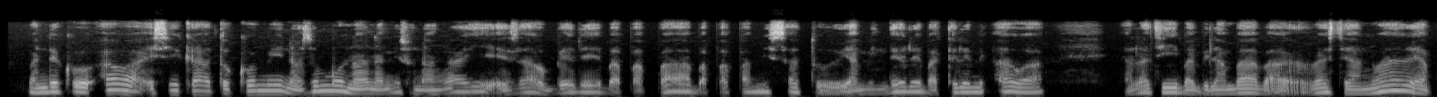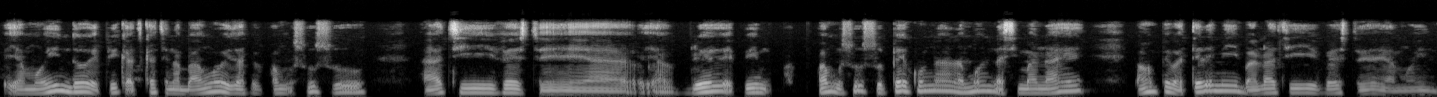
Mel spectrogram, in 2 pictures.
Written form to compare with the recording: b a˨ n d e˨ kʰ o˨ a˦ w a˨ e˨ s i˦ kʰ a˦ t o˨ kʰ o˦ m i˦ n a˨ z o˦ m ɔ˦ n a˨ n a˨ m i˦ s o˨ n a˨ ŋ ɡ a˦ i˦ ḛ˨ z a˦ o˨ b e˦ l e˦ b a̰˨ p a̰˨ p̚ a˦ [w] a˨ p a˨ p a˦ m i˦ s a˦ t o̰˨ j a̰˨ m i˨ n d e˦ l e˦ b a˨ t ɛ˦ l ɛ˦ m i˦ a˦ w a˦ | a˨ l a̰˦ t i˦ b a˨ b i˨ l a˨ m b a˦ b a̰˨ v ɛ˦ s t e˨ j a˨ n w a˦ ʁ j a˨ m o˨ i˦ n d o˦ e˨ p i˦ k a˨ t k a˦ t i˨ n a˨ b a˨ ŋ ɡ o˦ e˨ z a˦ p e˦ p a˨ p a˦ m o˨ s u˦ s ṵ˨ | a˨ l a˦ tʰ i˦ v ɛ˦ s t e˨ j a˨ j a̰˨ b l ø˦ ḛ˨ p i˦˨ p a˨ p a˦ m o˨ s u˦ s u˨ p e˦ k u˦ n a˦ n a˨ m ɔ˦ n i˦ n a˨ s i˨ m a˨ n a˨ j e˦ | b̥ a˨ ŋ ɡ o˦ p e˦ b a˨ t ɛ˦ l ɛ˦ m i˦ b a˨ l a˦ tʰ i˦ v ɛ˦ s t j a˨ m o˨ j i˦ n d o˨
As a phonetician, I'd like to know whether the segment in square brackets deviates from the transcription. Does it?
yes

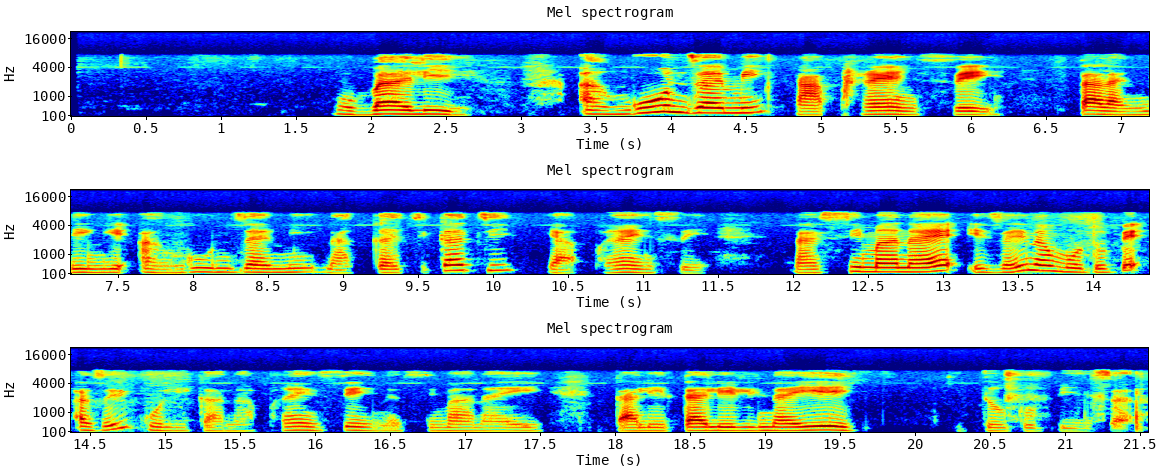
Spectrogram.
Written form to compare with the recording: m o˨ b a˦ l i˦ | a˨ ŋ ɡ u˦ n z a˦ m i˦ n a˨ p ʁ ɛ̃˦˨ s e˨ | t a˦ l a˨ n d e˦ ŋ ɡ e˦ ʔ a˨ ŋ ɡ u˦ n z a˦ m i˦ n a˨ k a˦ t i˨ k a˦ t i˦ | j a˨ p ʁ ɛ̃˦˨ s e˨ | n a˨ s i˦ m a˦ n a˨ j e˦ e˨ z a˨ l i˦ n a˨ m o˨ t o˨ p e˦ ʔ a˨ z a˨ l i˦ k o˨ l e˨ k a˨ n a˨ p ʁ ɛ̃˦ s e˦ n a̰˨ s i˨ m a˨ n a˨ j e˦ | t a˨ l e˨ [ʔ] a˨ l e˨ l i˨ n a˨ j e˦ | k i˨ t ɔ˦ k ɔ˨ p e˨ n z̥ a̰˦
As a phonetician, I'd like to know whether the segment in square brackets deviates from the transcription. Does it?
yes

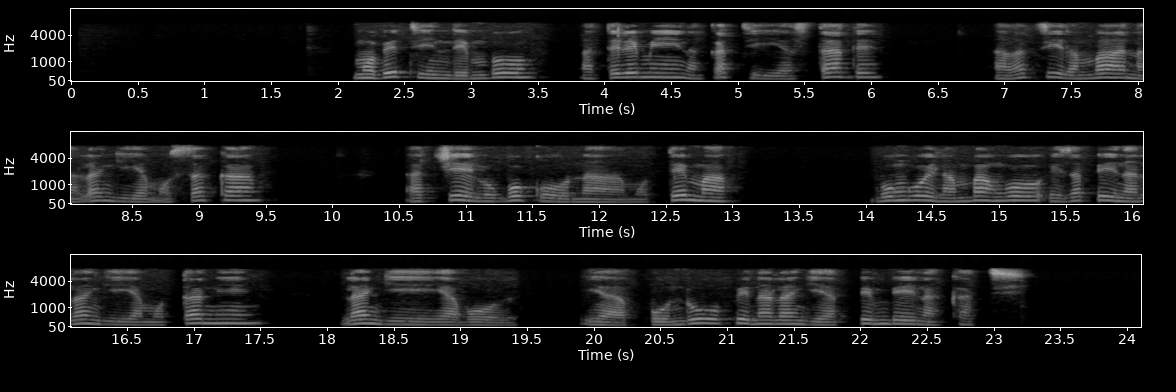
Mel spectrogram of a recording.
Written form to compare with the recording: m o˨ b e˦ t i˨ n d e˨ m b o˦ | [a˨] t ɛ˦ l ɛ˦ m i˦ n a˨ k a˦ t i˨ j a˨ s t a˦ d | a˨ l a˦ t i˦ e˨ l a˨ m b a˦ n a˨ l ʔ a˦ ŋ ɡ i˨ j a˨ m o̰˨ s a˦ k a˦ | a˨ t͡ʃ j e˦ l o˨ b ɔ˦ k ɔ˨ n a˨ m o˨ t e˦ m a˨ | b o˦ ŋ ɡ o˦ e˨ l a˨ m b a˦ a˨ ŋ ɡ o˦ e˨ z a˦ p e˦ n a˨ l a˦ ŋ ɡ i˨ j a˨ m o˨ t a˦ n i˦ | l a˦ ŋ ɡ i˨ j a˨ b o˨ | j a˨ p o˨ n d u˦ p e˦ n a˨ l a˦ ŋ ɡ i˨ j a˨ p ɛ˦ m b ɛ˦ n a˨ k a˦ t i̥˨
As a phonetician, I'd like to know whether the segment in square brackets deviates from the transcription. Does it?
no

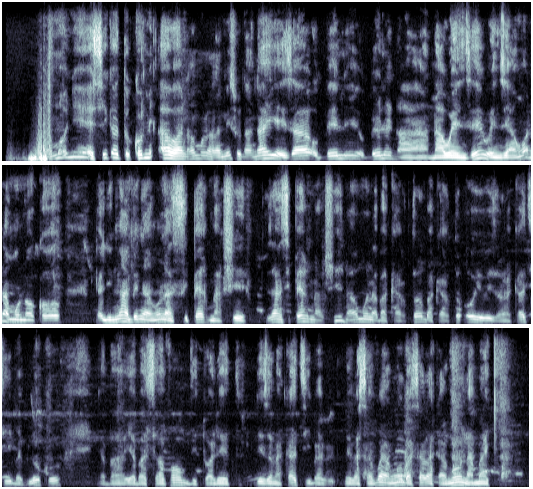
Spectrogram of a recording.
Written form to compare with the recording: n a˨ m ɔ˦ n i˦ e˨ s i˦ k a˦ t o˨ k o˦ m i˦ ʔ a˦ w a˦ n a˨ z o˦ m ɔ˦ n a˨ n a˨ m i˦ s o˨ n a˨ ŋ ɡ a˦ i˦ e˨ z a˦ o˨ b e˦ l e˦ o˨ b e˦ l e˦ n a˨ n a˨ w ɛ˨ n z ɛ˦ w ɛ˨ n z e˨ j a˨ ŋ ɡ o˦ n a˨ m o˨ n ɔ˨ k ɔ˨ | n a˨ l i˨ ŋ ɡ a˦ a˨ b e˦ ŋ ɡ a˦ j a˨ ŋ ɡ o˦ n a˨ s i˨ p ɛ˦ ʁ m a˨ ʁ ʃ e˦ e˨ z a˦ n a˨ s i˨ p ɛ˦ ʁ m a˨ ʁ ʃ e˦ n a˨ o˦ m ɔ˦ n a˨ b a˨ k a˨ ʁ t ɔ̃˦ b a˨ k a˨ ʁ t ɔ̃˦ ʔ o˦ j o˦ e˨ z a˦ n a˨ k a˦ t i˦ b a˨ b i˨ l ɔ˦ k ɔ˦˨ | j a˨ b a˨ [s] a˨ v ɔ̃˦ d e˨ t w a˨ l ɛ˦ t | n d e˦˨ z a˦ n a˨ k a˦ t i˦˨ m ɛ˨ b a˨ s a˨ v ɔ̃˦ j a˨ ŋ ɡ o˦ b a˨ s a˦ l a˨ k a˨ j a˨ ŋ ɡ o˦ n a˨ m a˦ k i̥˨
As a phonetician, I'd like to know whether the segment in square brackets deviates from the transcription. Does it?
no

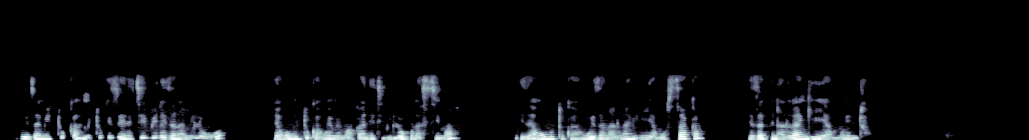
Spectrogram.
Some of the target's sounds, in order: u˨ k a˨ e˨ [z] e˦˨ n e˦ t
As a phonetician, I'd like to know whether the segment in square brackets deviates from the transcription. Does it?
no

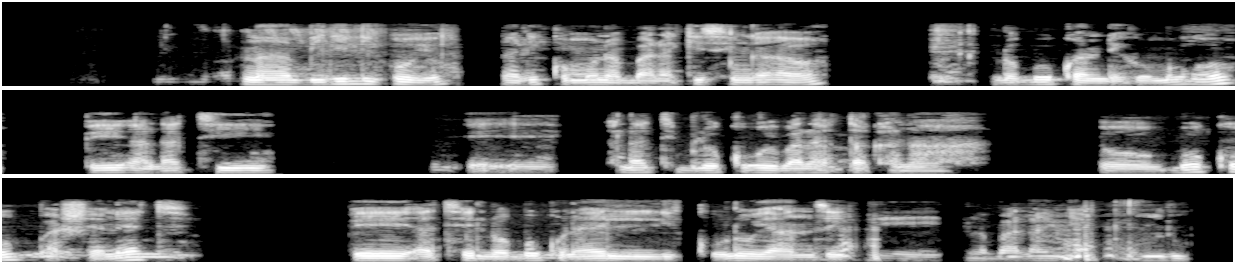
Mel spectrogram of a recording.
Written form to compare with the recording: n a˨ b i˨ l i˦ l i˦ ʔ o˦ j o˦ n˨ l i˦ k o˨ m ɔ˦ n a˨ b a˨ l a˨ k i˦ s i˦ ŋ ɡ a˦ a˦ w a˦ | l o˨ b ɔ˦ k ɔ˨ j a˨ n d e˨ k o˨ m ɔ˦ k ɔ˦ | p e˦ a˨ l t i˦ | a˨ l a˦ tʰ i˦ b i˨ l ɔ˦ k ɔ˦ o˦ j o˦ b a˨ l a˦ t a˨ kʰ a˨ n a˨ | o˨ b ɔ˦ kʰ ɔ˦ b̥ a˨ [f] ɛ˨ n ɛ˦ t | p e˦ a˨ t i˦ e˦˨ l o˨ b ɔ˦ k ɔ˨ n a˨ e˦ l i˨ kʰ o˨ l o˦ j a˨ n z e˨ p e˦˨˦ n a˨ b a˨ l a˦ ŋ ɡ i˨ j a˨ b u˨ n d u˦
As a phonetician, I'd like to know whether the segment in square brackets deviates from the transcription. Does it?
yes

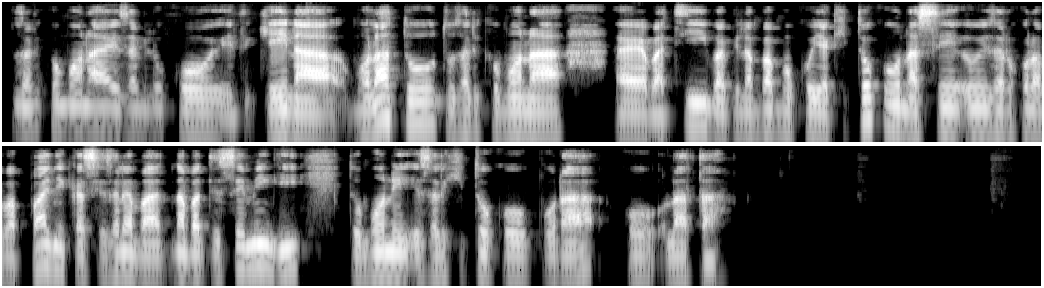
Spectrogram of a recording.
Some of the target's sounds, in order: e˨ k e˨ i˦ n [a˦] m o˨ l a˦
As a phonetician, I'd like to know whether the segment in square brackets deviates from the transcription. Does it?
yes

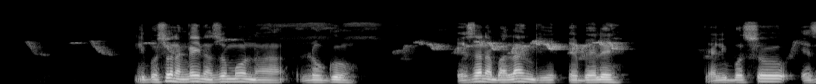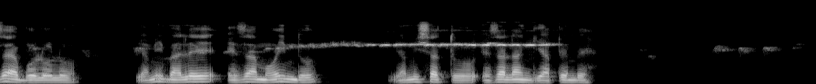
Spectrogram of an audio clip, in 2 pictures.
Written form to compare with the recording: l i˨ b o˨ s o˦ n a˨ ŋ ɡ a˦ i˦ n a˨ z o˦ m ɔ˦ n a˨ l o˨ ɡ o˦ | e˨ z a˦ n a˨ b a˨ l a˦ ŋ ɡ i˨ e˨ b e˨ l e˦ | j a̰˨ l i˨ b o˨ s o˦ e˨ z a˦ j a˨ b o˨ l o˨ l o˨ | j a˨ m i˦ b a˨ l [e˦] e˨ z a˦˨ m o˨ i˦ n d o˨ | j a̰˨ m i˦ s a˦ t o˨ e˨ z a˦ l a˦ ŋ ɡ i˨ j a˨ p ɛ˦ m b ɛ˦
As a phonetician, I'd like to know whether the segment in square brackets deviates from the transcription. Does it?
no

